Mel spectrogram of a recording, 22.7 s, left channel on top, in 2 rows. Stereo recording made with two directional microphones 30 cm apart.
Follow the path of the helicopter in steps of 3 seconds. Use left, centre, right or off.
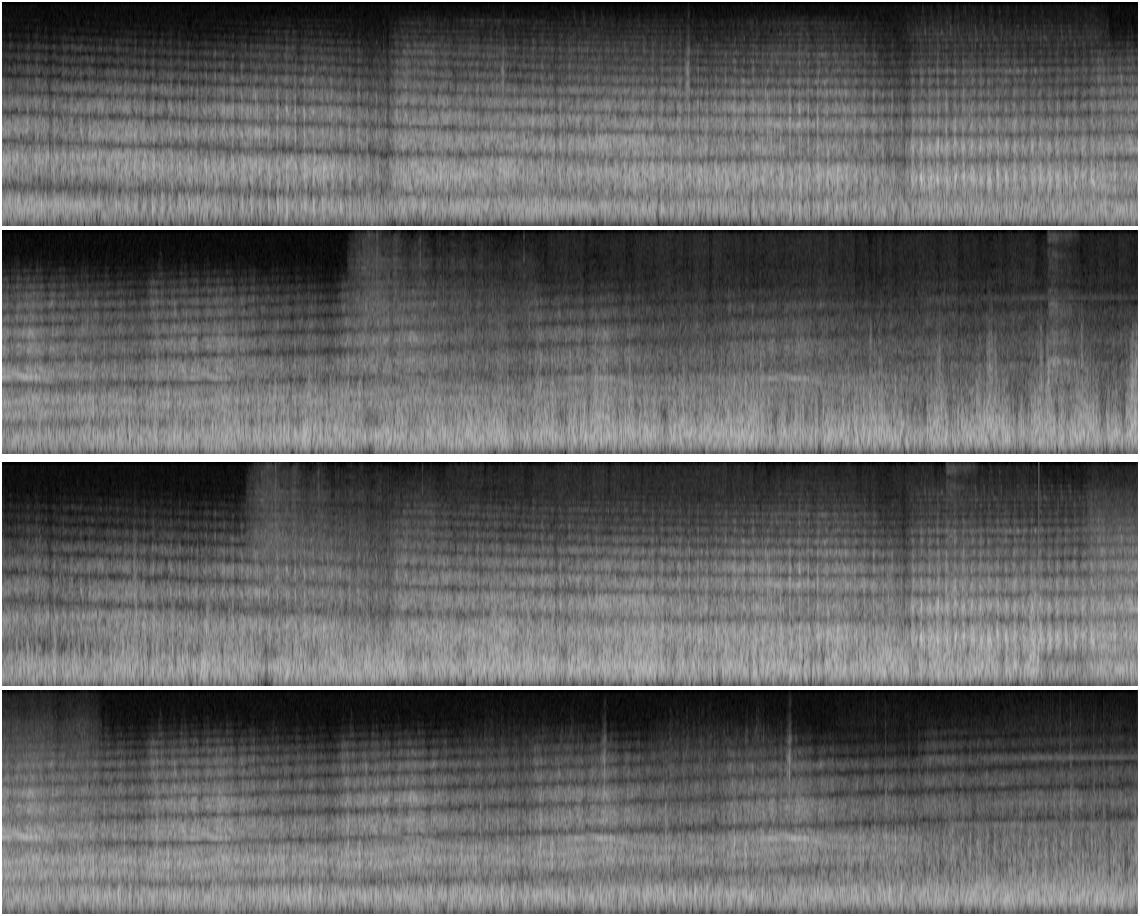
left, left, centre, centre, right, right, right, right.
